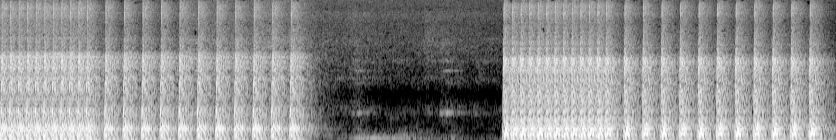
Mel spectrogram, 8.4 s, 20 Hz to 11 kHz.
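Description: Sony HT-A9 wireless speakers playing their Sound Field Optimization measurement signal, a rapid train of pulses, as the system calibrates itself to the room. Two bursts of about three seconds each, with a pause of about two seconds between them.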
